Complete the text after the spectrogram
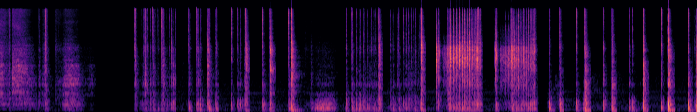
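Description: Small metal magnetic balls click and snap together.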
